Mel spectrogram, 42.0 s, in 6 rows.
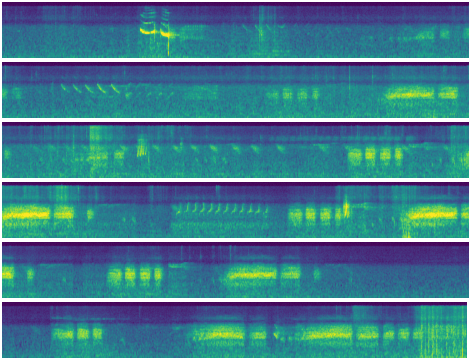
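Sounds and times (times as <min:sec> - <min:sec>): songbirds harsh chattering: 0:05.8 - 0:32.9, 0:37.6 - 0:42.0.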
